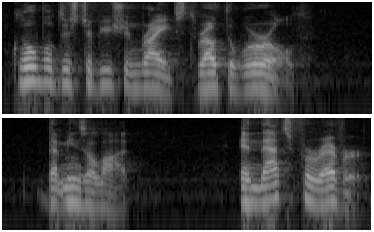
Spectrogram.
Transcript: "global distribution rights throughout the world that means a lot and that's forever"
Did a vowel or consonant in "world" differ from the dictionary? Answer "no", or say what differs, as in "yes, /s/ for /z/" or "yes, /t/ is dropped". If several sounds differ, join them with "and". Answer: no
